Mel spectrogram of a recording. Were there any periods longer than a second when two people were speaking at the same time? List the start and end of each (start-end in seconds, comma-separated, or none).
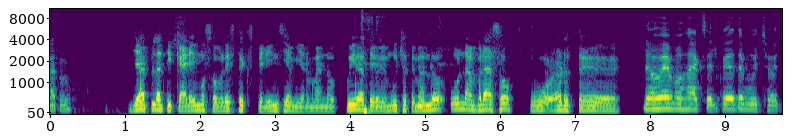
none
